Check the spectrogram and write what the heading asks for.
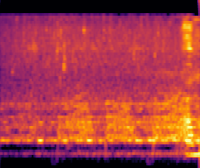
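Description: Background music fading in: two held notes swell steadily louder, and a voice starts to sing near the end.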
